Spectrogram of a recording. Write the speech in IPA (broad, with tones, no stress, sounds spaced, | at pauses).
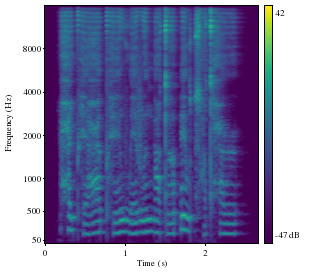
ħ i˧ pʰ ɛ˩ ʕ ə˩˥ pʰ ɛ̃˩˥ v w ɛ˩˥ v ə̃˥ ŋ ɛ˧ tˤ ɛ̃˩˥ ʔ ɛ̃˥˩ w t͡sʰ ə˩ tˤ ħ ə˞˧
